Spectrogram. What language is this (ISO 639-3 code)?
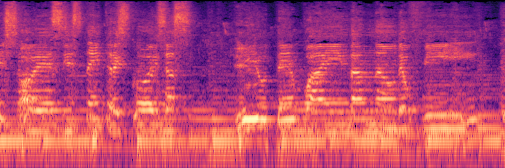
por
